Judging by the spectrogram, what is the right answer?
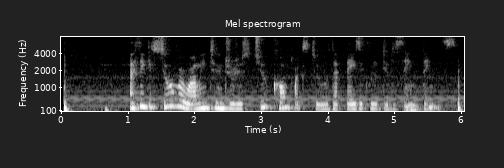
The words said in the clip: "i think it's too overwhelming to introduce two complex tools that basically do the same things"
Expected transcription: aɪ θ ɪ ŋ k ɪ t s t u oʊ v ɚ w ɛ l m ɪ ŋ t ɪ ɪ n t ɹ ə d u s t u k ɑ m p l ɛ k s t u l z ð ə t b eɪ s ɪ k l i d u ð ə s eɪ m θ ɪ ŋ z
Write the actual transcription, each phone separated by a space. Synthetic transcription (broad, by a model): aɪ θ ɪ ŋ k ɪ t s t u oʊ v ɚ w ɛ l m ɪ ŋ t ɪ ɪ n t ɹ ə d u s t u k ɑ m p l ɛ k s t u l z ð ə t b eɪ s ɪ k l i d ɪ ð ə s eɪ m θ ɪ ŋ z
